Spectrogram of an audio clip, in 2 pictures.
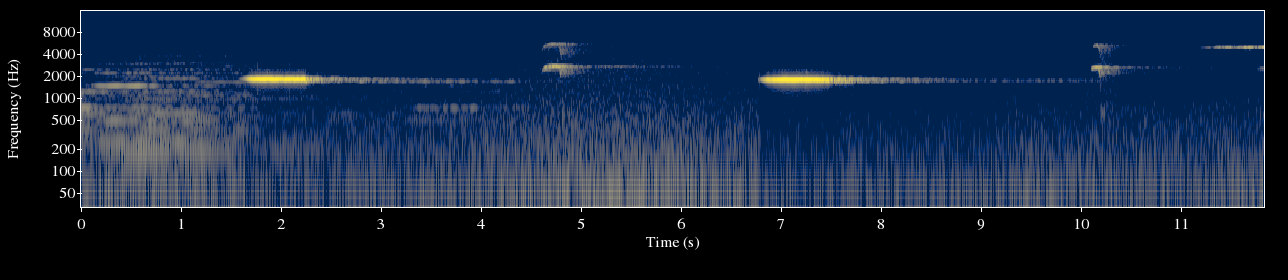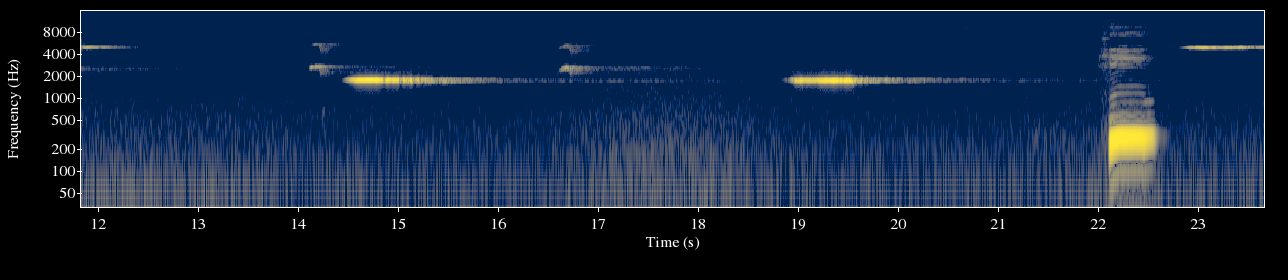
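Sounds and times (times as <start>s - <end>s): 
White's thrush giving long thin flute-like whistles at night in a forest: 1.6s - 6.0s, 6.8s - 10.0s, 14.4s - 17.8s, 18.9s - 21.3s, 22.9s - 23.6s.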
